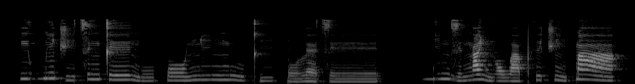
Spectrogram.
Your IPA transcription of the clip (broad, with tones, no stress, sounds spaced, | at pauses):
j ʊ˦ ɡ͡b ĩ˦ t͡ʃ i˨ t͡s ɪ˦ ŋ t eː˦ ŋ uː˨ k͡p oː˦ ɲ iː˦ ŋ m uː˦˨ kʼ iː˨ k͡p o˨ l ɛ˦˨ t͡s eː˦ | ɡ͡b i˦ ŋ z ɪ˨˦ ŋ a˦ ɲ ɔ˨ w a˨ pʰ ɪ˦ t͡ʃ ĩ˦˨ k͡p ã˦˨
